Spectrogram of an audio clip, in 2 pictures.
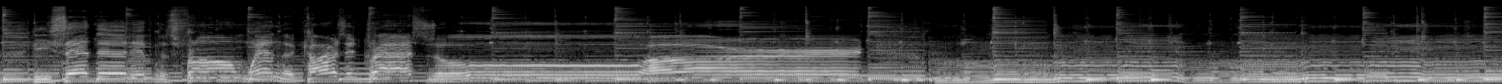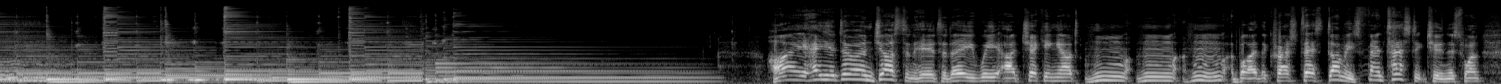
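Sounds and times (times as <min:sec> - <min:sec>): finger-picked acoustic guitar: 0:00.0 - 0:22.6, 0:24.6 - 0:27.6.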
